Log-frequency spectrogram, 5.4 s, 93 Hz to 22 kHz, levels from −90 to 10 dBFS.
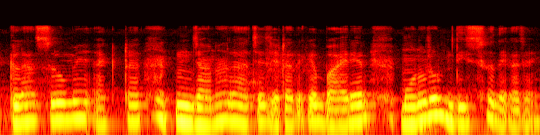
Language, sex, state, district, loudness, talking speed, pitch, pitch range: Bengali, male, West Bengal, Kolkata, -16 LUFS, 135 wpm, 155 Hz, 145-170 Hz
